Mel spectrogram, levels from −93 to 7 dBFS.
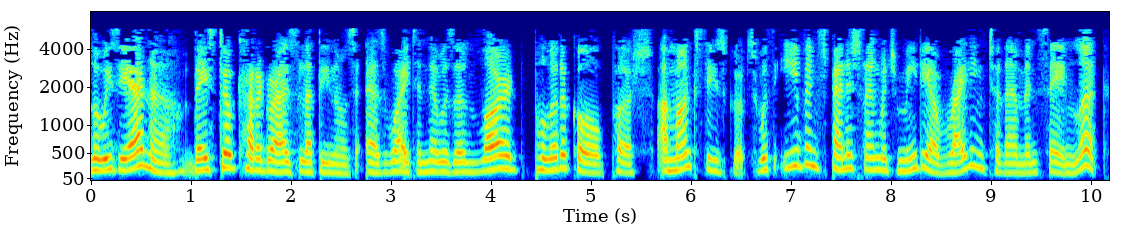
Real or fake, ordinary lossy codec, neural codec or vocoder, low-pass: fake; MP3, 24 kbps; codec, 16 kHz, 1.1 kbps, Voila-Tokenizer; 7.2 kHz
